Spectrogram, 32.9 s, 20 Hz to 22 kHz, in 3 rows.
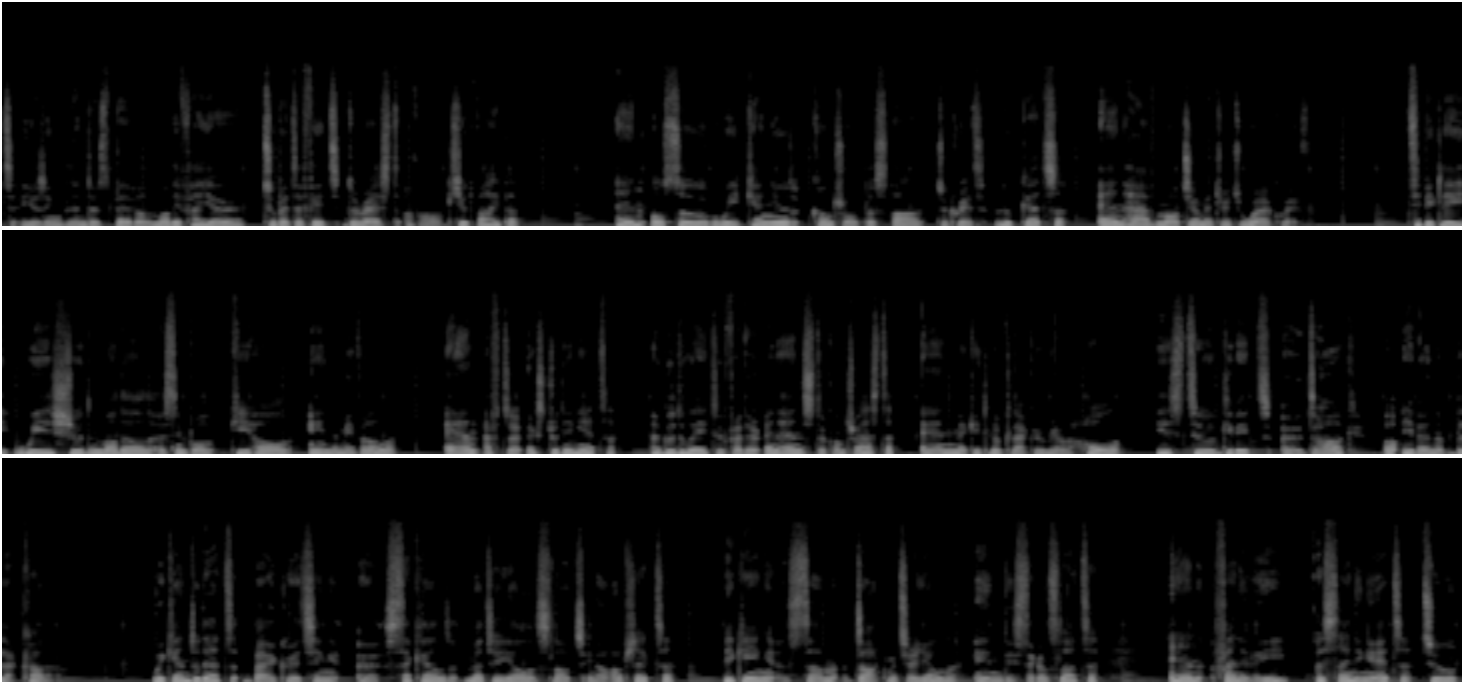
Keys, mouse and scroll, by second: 0.1 middle click, 0.2 Tab, 0.6 click, 0.8 shift+click, 1.4 shift+middle click, 1.6 Tab, 1.6 a, 1.8 s, 1.9 a, 2.0 scroll up 1, 2.0 Tab, 2.1 shift+middle click, 2.6 F3, 2.9 shift+middle click, 3.2 Tab, 3.4 a, 3.4 s, 3.5 a, 5.9 click, 6.4 Tab, 6.6 scroll up 2, 6.7 shift+middle click, 6.9 ctrl+r, 7.4 middle drag, 7.6 click, 7.6 3, 7.7 g, 8.0 middle click, 8.3 a, 8.3 a, 9.4 ctrl+r, 9.7-15.1 typing, 10.1 alt+click, 10.6 alt+click, 11.2 alt+click, 11.5 ctrl+r, 12.3 click, 12.8 ctrl+r, 13.5 click, 14.7 shift+click, 14.9 middle click, 16.1 middle click, 16.7 Tab, 17.2 scroll down 2, 17.7 middle click, 19.2 scroll up 2, 19.4 shift+middle click, 20.1 Tab, 20.9 drag, 24.7-28.3 drag, 32.2 click.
